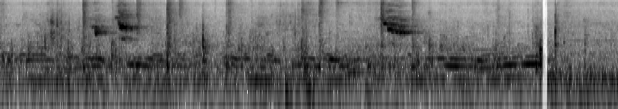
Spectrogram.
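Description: Birds calling: a low, wavering call runs steadily underneath, with two short high chirps falling in pitch about one and two and a half seconds in. A sharp click near the end, after which the sound changes.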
